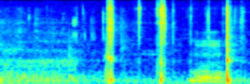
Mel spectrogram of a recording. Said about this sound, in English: I can't hear anything over you chewing on those pretzels. How are the pretzels? Really obnoxious.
